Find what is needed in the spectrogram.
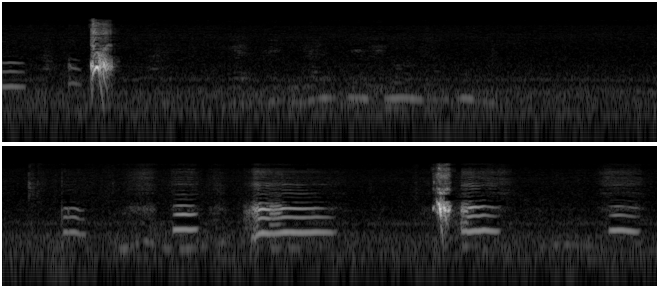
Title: The cutest baby hiccups in the world! Aww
